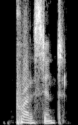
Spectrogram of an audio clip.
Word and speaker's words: Protestant: How do you say that? – Protestant. Like a Prada bag with a stint.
